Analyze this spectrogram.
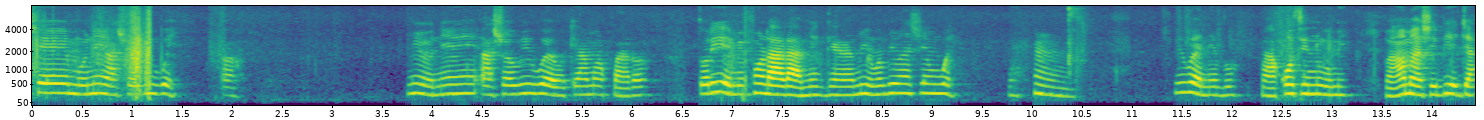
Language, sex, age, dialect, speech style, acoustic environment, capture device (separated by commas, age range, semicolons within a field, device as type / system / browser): Yoruba, female, 25-34, Nigeria - Nigerian Standard, happy, silence, mobile / Linux / Chrome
